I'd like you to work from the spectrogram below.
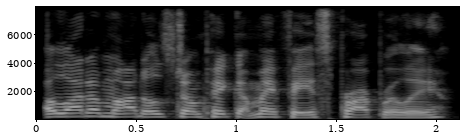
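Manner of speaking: usual speaking voice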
